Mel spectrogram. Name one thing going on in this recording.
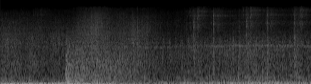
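A sword slashes through the air.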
